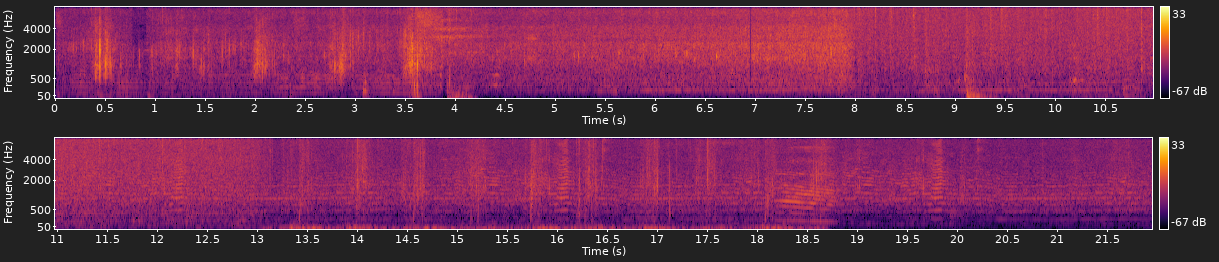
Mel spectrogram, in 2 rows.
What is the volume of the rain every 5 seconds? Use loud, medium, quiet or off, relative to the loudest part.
medium, loud, medium, off, off.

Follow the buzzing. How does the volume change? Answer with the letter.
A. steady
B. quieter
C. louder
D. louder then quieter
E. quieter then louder
A.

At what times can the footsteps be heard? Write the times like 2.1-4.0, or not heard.
0.0-4.2, 13.1-18.8.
